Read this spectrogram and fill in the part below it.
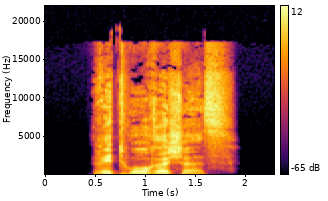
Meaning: strong/mixed nominative/accusative neuter singular of rhetorisch
- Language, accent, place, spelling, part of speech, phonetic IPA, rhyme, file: German, Germany, Berlin, rhetorisches, adjective, [ʁeˈtoːʁɪʃəs], -oːʁɪʃəs, De-rhetorisches.ogg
